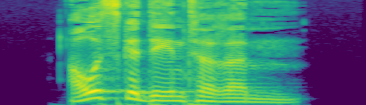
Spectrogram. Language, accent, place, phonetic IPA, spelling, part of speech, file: German, Germany, Berlin, [ˈaʊ̯sɡəˌdeːntəʁəm], ausgedehnterem, adjective, De-ausgedehnterem.ogg
- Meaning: strong dative masculine/neuter singular comparative degree of ausgedehnt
